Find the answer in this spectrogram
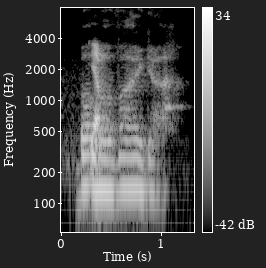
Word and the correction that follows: Baba Yaga: Yep, the Baba Yaga.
